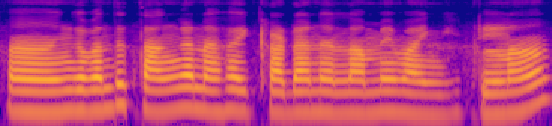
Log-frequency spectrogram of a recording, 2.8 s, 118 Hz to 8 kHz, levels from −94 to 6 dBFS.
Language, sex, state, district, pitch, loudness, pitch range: Tamil, female, Tamil Nadu, Kanyakumari, 190 Hz, -17 LUFS, 185-200 Hz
